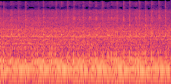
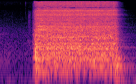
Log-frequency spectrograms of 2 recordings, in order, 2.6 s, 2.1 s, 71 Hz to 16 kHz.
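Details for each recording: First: Toro 38602 Snow Commander single-cylinder snow blower engine, after a new primer bulb and auger and drive cable adjustment: steady, busy run with even firing throughout; running properly. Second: Toro 38602 Snow Commander snowblower electric starter on extension-cord power after priming: harsh scraping grind just over a second with no cranking rhythm; starter gear teeth stripped and not engaging.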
